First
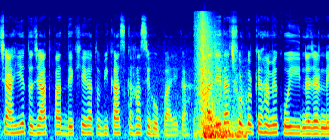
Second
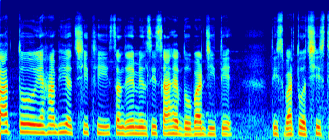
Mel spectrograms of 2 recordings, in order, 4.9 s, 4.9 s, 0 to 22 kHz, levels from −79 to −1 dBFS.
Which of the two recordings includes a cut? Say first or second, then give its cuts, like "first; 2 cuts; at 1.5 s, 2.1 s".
first; 1 cut; at 3.0 s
